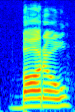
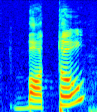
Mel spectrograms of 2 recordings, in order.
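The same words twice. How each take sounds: First: The middle T sounds almost like an R. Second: The middle T is clearly pronounced. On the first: "ele quase vira um R" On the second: "esse T ele é pronunciado"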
